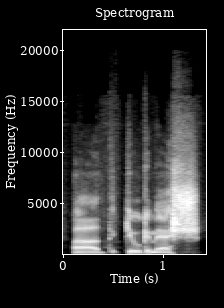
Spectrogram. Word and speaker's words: Gilgamesh: And when I hear the story about Gilgamesh, that's how you pronounce it, reading the story there, well, not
